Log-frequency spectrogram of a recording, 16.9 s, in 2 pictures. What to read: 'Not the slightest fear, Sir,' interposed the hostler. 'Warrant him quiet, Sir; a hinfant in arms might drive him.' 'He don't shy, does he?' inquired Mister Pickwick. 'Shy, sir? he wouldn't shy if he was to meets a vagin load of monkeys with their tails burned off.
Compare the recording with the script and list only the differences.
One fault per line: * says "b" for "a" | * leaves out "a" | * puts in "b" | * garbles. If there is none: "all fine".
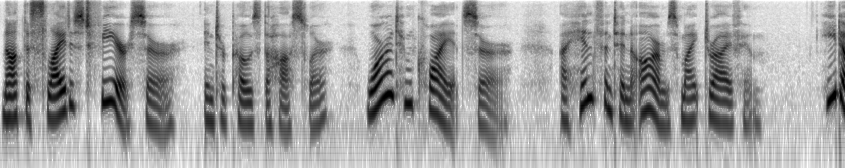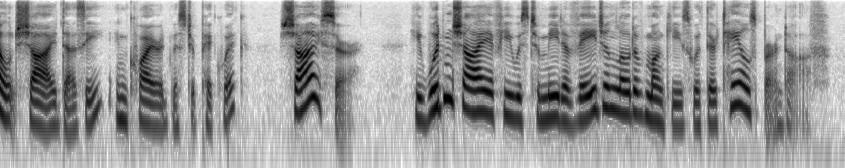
* says "meet" for "meets"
